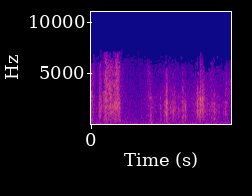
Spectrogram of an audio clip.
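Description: Wrapping paper crinkling as a present is unwrapped: a burst of rustling in the first half second, then a few faint crackles.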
